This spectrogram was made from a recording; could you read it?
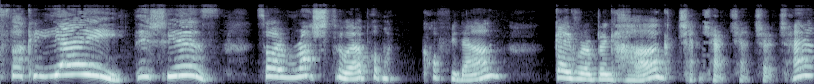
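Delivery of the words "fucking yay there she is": put-on delighted high cheer with long drawn-out yay. Recounting finally spotting the person she'd been looking for, retelling excited delight. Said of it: "was so excited to find her".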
